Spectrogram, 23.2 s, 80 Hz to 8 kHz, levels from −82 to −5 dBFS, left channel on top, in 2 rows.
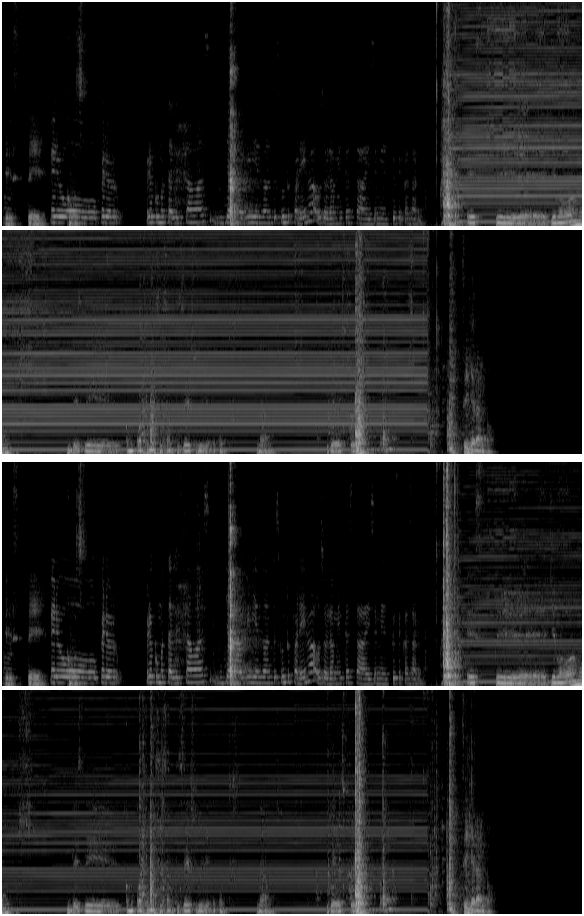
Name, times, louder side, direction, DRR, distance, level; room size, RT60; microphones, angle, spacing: voice 1, 0.1-0.9 1.3-1.6 3.6-3.7 9.3-9.6 9.9-12.2 12.9-16.3 16.7-17.1 18.1-18.9 20.8-21.5, right 1 dB, 15° right, 0.9 m, -43 dB
voice 2, 1.0-2.4 2.9-8.5 17.8-18.0 18.5-19.5, right 1 dB, 40° right, 2.0 m, -51 dB
sound 1, 3.9-5.3 5.8-5.9 8.2-8.5 8.8-9.6 14.3-15.6 17.7-17.8 18.1-19.4 19.8-19.9 20.1-21.4, right 4 dB, 65° right, 2.1 m, -40 dB
Domestic sounds home sounds, 8.7-20.3, left 7 dB, 40° left, 0.9 m, -49 dB
15.0 x 7.8 x 4.0 m
head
